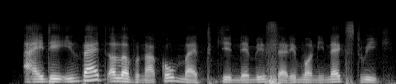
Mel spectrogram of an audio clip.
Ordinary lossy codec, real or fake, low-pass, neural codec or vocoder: none; fake; none; codec, 16 kHz, 0.3 kbps, FocalCodec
